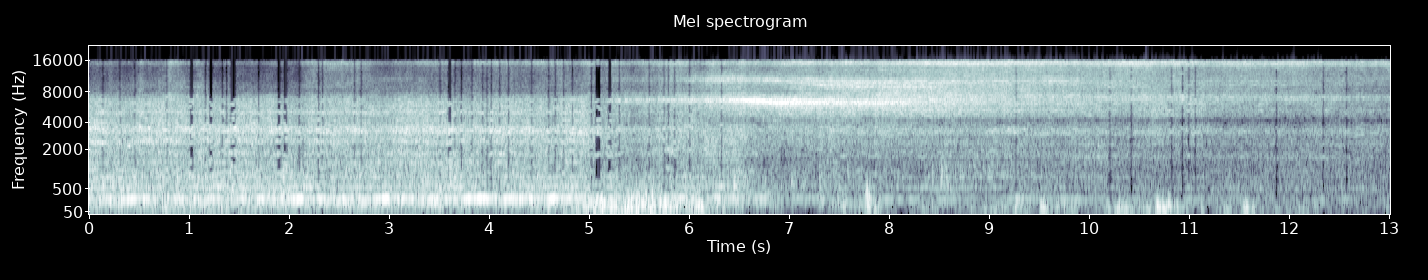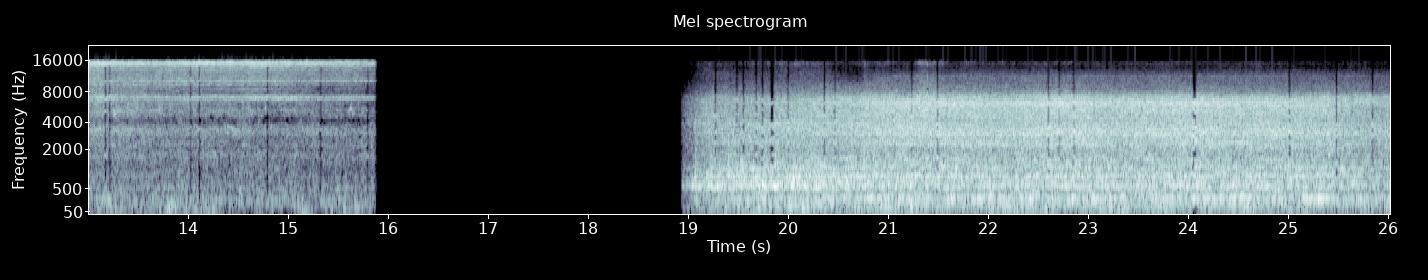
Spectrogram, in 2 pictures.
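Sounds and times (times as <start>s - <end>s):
train clank: 0.0s - 15.8s
freight train rolling past: 0.0s - 15.9s, 19.0s - 26.0s
high squeal: 0.0s - 15.9s.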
